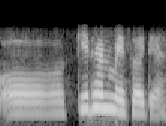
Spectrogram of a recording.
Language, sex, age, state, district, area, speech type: Assamese, female, 30-45, Assam, Dhemaji, rural, conversation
